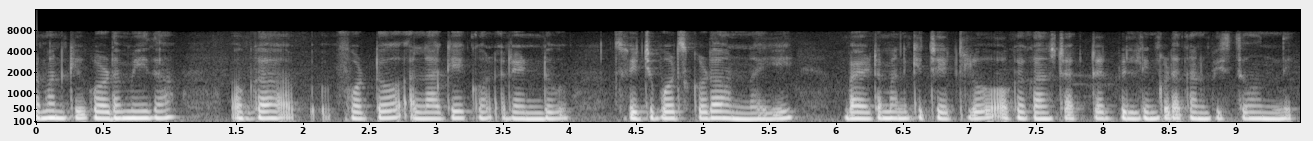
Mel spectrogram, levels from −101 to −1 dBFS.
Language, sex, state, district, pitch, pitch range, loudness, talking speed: Telugu, female, Andhra Pradesh, Manyam, 210 Hz, 205-220 Hz, -15 LUFS, 125 wpm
